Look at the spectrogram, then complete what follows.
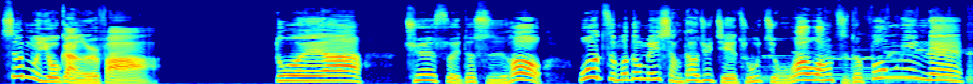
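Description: A woman with a Taiwanese Mandarin accent playing an excitable, cheeky school child in a children's radio drama, theatrical and exclamatory. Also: a little high, unhurried, no echo. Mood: mock earnest.

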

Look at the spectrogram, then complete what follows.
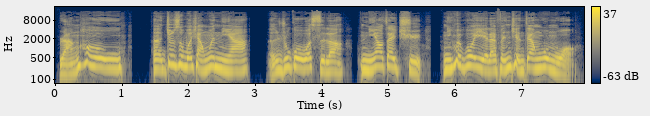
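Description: A woman's voice: on the high side, no echo, clean studio sound, natural voice. An actress playing a sick, easily hurt wife and mother in a radio drama, with a Taiwanese accent and an insistent, whiny, emotive delivery. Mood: insistent, coaxing. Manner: whiny, emotive, with drawn-out sentence particles.

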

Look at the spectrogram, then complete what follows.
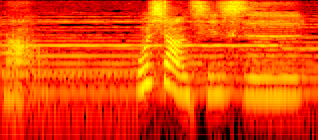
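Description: Woman talking over clear background music. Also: mid-range voice, huge pitch swings, slow pace. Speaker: panel discussion participant. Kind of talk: casual reflective discussion.

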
